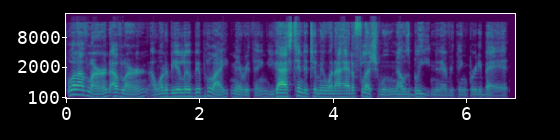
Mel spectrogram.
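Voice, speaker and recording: A man's voice: mid-range voice, fast talker, no echo, clean studio sound. A man co-hosting a wrestling podcast as a referee, chatting casually with nervous, stammering restarts.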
